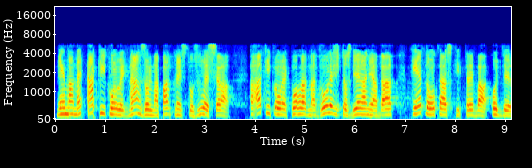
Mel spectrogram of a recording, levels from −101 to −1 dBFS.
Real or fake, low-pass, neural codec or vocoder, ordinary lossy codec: fake; 5.4 kHz; codec, 16 kHz in and 24 kHz out, 0.6 kbps, FireRedTTS-2 codec; none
